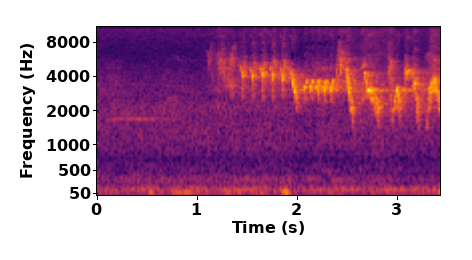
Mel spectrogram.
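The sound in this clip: A bird chirping over a faint low rumble: after a quiet start, a quick run of many bright, high chirps and swooping whistled notes follows in an uneven rhythm.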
